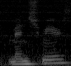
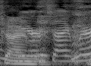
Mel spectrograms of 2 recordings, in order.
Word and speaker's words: Mearsheimer: I guess also Menschmeers, is that how you Mearsheimer. Mearsheimer, that's how you say his name.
